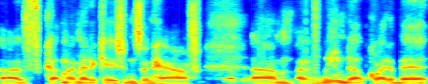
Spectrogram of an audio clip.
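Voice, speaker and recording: A man keeps a moderate pace while noticeable background noise plays underneath. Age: 40s. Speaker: real estate agent and Santa performer. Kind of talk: interview.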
